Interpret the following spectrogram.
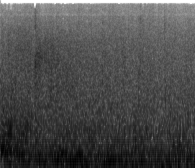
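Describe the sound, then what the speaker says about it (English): Timefall rain in the game Death Stranding falls steadily in a dense hiss with a low, continuous rumble of thunder beneath, heard close and unbroken. "Sitting in Timefall Rain while that conversation happened"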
